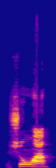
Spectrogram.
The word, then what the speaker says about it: juin: June, juin, juin. It's a bit nasal. Juin, juin.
